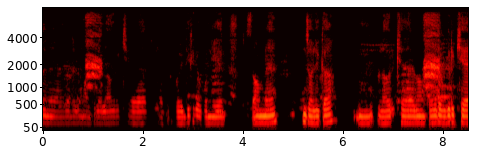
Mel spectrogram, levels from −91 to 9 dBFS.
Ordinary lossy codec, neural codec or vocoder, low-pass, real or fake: MP3, 64 kbps; none; 7.2 kHz; real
